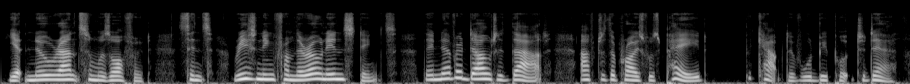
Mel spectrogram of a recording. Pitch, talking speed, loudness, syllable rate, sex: 205 Hz, 180 wpm, -16 LUFS, 5.2 syllables/s, female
